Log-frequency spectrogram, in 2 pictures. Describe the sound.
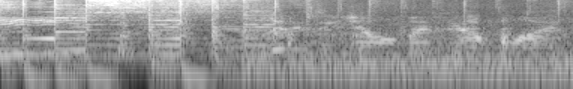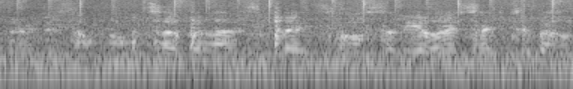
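A steady, low airplane cabin engine drone hums throughout during a flight as the plane enters turbulence, with a person talking over it after a short burst of music at the start.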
